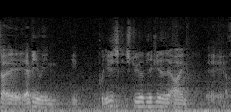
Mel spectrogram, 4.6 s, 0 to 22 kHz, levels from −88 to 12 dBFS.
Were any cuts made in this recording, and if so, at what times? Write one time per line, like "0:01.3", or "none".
none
